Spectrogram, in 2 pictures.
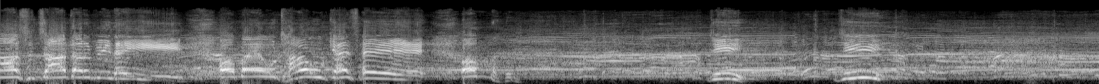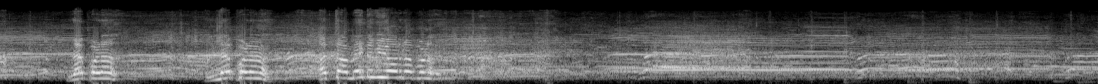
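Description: A crowd of men beats their chests in rhythm.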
